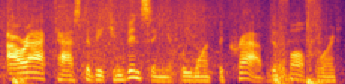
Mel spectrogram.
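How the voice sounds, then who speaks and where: An actor playing an aloof, analytical young forest ranger in a video game, speaking in a measured, precise, formal way. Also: male voice, mid-range voice, expressive, noisy background, natural voice. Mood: businesslike, cool. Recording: game music behind.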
